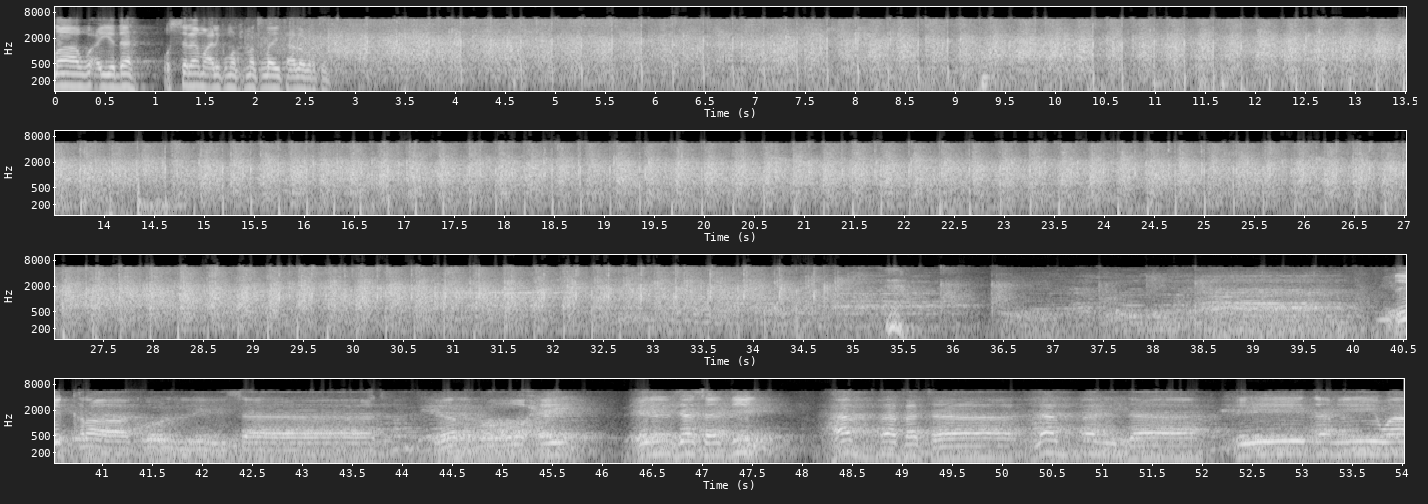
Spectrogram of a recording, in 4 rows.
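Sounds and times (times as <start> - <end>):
large crowd applauding: 2.0 - 36.6.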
